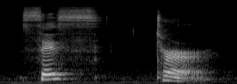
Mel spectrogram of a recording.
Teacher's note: Esta palabra tiene el acento en la primera sílaba y se pronuncia con ese sonido de como en it. Y simplemente se pronuncia sister.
